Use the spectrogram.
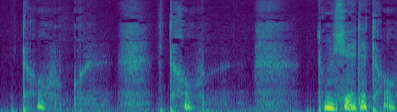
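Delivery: weak, strengthless, feeble near-whisper. Just awake, he answers the doctor's question in a feeble, strengthless voice. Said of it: "有气无力地说".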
